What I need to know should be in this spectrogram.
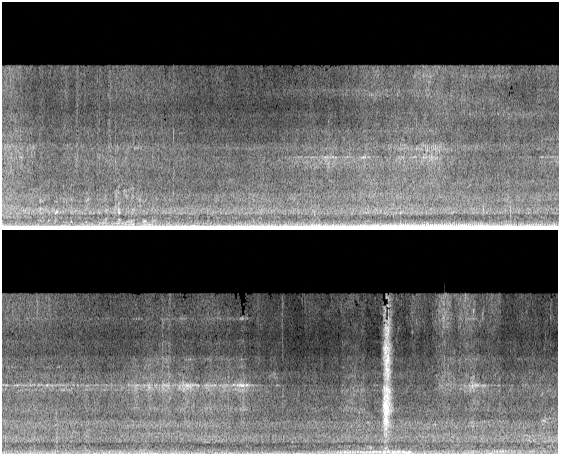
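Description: Traffic hums steadily along a nearby street outdoors.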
